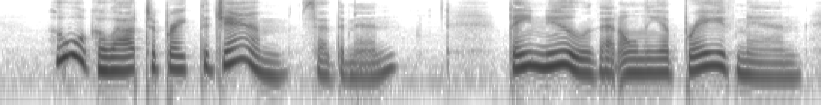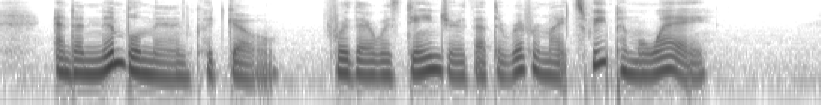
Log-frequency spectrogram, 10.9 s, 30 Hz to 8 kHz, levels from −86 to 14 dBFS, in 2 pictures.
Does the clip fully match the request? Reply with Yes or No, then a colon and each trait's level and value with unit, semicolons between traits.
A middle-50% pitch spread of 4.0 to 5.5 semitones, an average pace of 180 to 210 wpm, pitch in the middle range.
Yes: average, 5.2 semitones; average, 190 wpm; medium, 175 Hz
